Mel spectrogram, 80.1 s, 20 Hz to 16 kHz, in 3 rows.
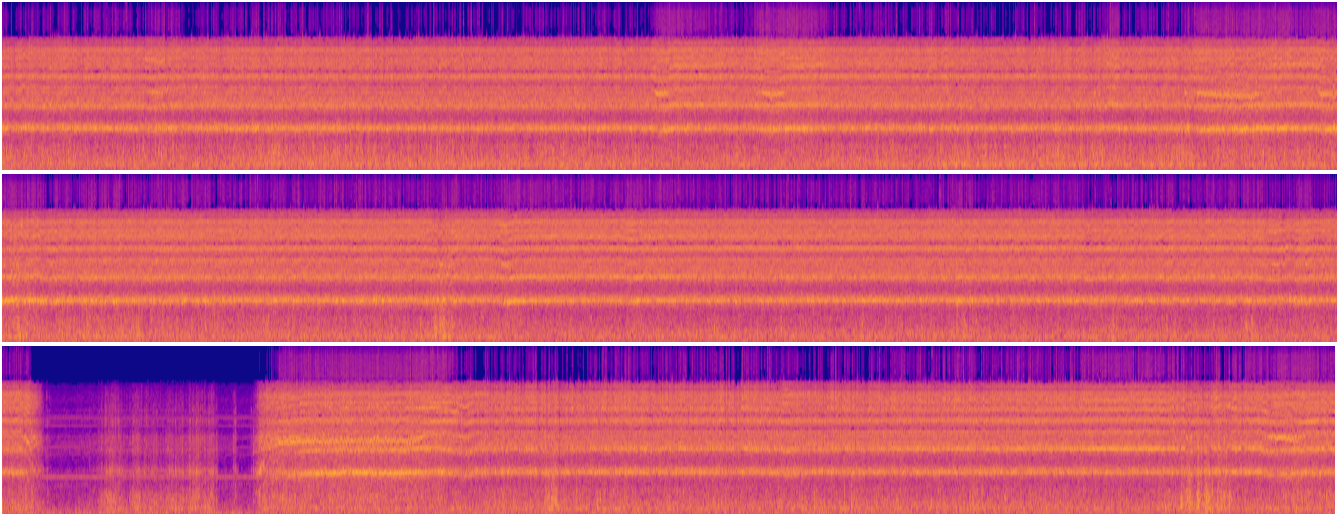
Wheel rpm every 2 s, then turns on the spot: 230, 230, 230, 230, 230, 230, 230, 230, 230, 230, 230, 230, 220, 220, 230, 230, 230, 230, 230, 230, 230, 230, 230, 230, 230, 230, 220, 40, 20, 110, 210, 230, 230, 230, 230, 230, 230, 240, 230, 230.
54-58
